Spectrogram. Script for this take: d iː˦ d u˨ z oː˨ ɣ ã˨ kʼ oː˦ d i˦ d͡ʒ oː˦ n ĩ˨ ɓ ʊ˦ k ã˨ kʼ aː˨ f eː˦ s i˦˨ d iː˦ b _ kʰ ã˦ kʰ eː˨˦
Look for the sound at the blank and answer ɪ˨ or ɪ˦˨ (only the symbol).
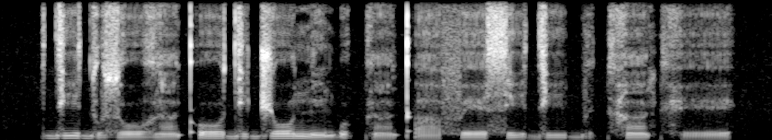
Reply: ɪ˦˨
